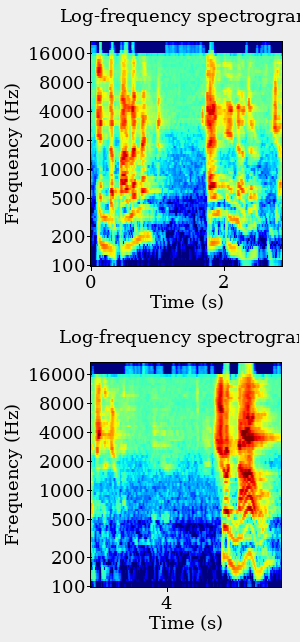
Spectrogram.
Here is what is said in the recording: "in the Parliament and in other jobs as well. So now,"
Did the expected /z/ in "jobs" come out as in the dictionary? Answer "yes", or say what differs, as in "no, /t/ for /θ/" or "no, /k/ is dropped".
no, /s/ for /z/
